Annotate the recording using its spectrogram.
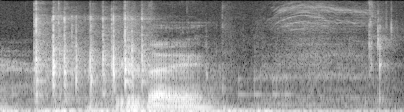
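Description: Computer keyboard typing: a quick run of keystrokes in the first half second, then it tails off.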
